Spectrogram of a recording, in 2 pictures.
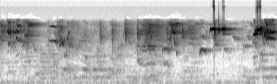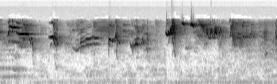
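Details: Oriental magpie-robin performing its repertoire of learned phrases in loud, varied bursts of sharp whistles, squeaky trills and rising slurs separated by short pauses, with other birds faintly heard.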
